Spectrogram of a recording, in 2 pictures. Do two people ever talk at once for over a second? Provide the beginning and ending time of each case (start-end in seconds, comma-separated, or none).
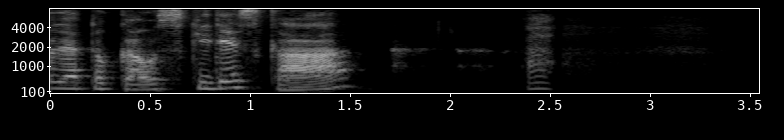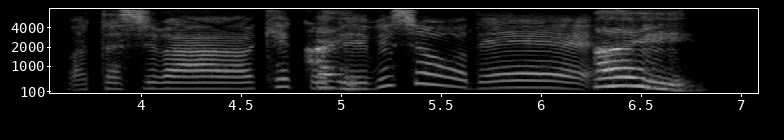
none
